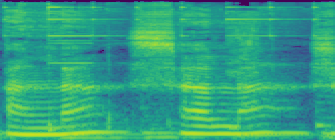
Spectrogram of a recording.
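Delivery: plain reading voice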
